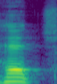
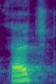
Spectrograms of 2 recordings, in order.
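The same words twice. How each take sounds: First: हेच with a breathed opening h, haych; native English pronunciation. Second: एच with no opening h sound. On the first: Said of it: "इसको गोरे बोलते हैं". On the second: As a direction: say एच as "aych", vowel first. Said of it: "Asia में एच बोलता". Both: Shown as a demonstration.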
